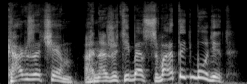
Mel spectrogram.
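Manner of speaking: high, lively neighbour voice; Shushana's voice. A narrator's reading. Neighbour brushing off Nina, high and bossy.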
